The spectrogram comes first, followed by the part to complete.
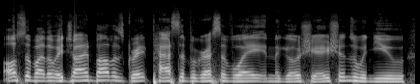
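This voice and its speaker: A man talks with a podcast partner in a dry, joking way and swears freely. His voice sits a little high. The close mic leaves it dry, with no room sound. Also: brisk, no echo. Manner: deadpan, profane, jokey. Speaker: podcast co-host. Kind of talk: casual comedic chat.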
